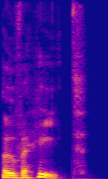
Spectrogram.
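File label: "overheat", British English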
